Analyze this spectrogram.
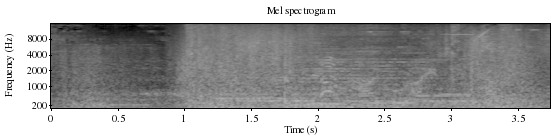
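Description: Spell effects crackle and clash in a fight.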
